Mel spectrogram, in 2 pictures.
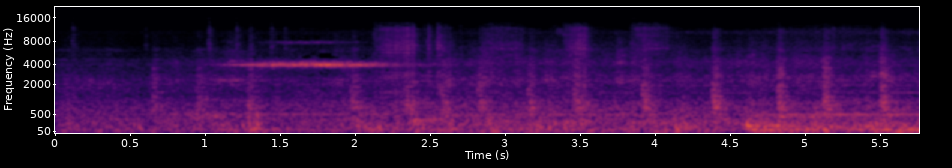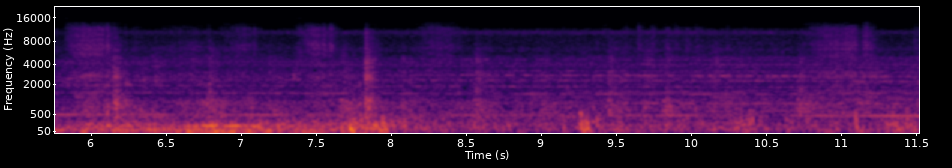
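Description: A DSB train of IC1 passenger carriages moving slowly through the station, its wheels clicking over rail joints and points, with a brief high wheel squeal about a second in. From about four and a half seconds in a low rumble and a steady hum build, loudest near the eight-second mark.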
